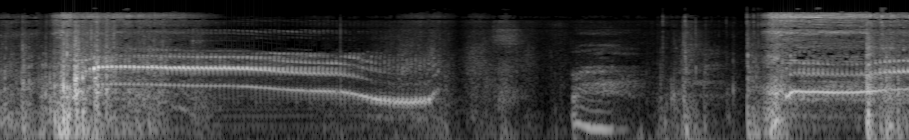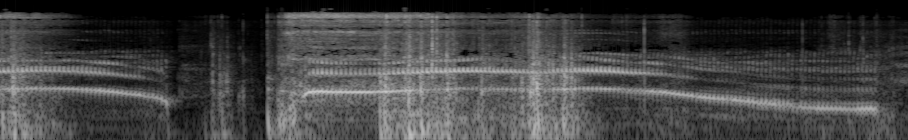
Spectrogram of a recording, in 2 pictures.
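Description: Battery-powered toy police car playing its electronic sound effect three times. Each time a long high tone holds over a harsh hiss, then drops in pitch as it ends.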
